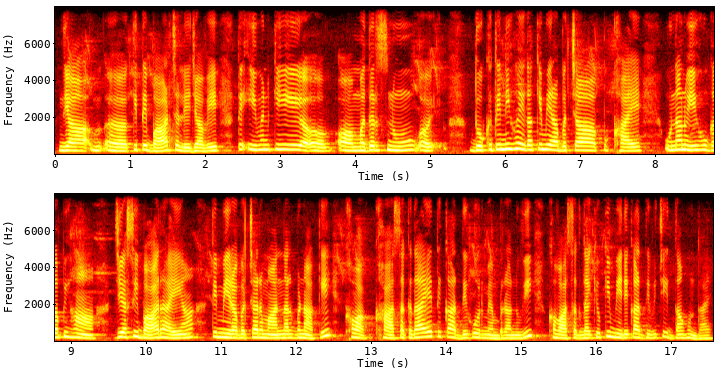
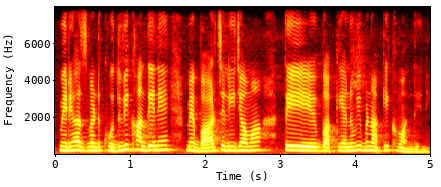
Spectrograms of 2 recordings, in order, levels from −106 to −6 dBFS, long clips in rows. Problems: constant background noise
